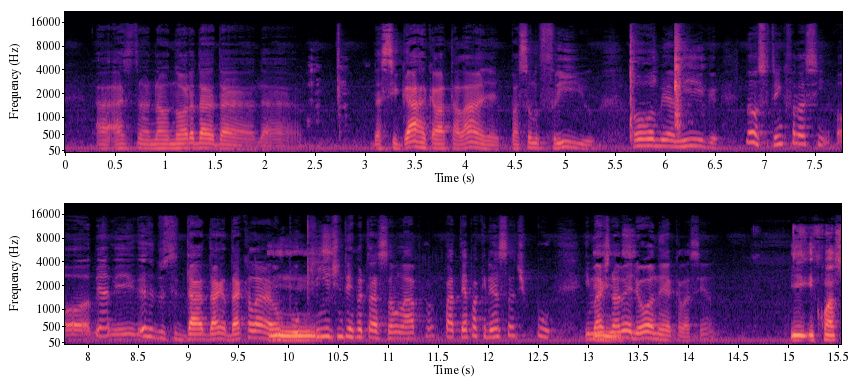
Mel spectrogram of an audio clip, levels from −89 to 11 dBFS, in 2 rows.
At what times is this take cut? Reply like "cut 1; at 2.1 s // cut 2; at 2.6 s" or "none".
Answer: none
